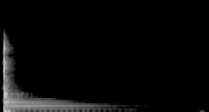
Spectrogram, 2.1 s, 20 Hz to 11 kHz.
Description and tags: Thin bell ding 1
A short, thin bell chiming.
chime, ding, dong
